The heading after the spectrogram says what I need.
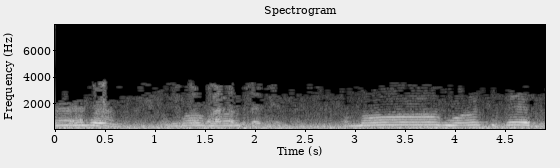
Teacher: يرقق الراء، هذه من لهجتهم البخاريين يرقق الراء كثير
